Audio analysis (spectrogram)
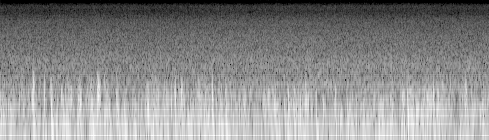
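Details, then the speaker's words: Lasko high-velocity fan on medium speed: a steady low airy rush with an even motor hum or whine underneath and no rattle or ticking. Normal motor hum. "I think low speed has the best startup sound, but it does whine pretty loudly with the winding sound or the humming sound on medium."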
